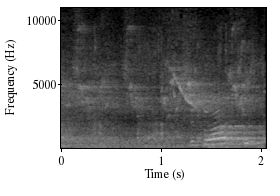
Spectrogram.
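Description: Hoofbeats of an Akhal-Teke horse cantering on the sand footing of a riding arena.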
